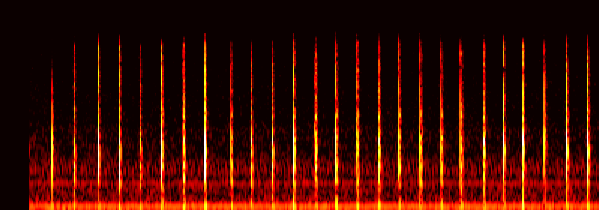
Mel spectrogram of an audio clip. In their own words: Tapping on a book with one nail.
